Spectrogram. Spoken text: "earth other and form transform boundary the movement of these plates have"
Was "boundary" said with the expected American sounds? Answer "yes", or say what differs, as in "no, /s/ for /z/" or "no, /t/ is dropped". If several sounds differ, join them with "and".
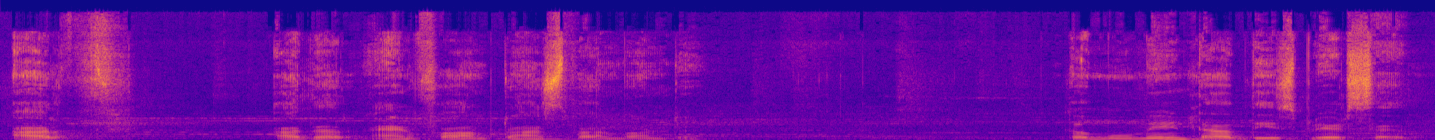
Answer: no, /ɹ/ is dropped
